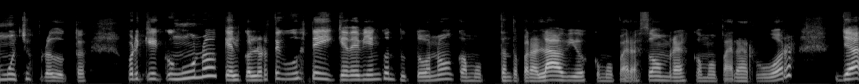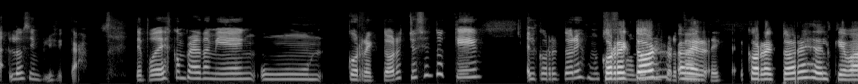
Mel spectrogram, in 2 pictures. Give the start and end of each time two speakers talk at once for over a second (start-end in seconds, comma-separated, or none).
14.6-15.8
